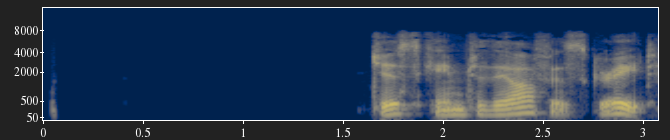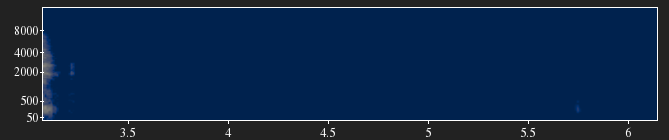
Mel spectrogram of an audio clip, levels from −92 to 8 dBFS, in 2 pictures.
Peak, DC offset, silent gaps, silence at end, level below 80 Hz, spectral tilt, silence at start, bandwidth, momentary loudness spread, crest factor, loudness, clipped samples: -2 dBFS; under 0.1%; none; 3.05 s; -64 dBFS; -5.5 dB/octave; 1.65 s; 8 kHz; 7 LU; 22 dB; -20 LUFS; under 0.1%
